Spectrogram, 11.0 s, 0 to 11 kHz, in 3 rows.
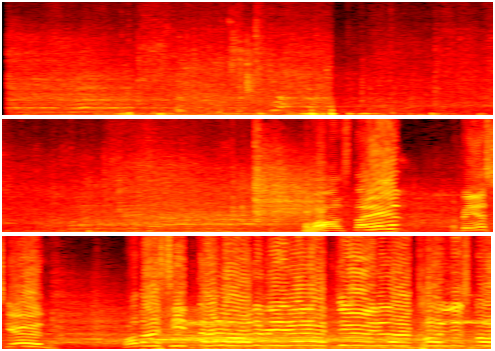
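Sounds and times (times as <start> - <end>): arena noise and voices: 0.1 - 11.0.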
